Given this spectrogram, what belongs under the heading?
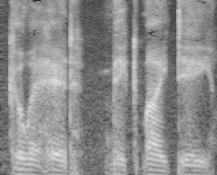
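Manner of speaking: low, slow tough-guy line; Clint Eastwood voice. Retold or imitated. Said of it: "Clinton Eastwood?".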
